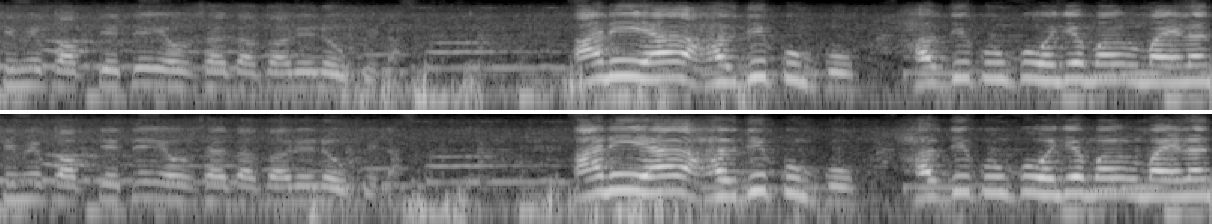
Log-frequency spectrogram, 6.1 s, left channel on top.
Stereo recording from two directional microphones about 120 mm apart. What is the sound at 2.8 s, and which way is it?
A man's voice, 15° right (ahead or behind).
